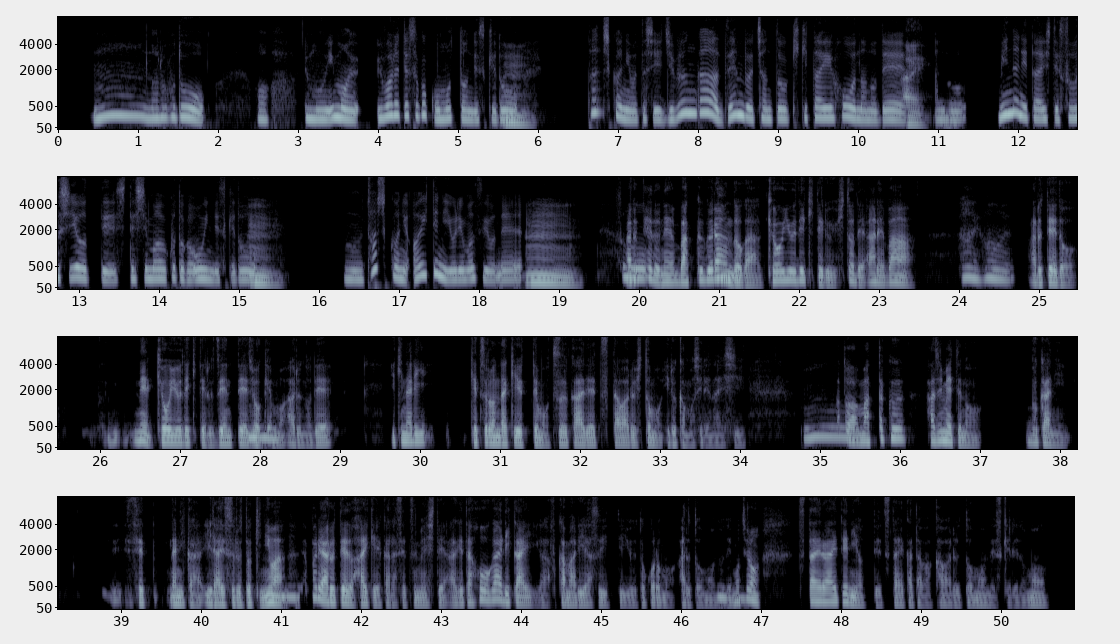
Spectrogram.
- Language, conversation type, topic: Japanese, advice, 短時間で会議や発表の要点を明確に伝えるには、どうすればよいですか？
- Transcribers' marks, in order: tapping; other background noise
